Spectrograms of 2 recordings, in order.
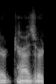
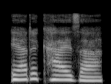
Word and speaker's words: Erde Kaiser: on the zenaga wiki I learned that the AED Kaiser does appear in the other two games too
